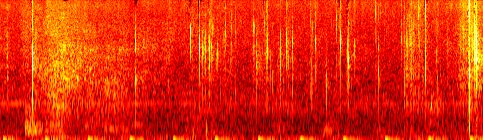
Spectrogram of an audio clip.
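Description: A small pink vinyl eye mask filled with glittery gel beads, soft and full, is held in the hands and tapped and squeezed with long blue nails. Quiet, irregular taps and bright clicks mix with soft squishing and crinkling over a low background hum and a faint steady tone.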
